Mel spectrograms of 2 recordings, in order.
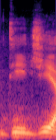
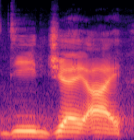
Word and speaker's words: DJI: the DJ uh DJI I I used to pronounce that incorrectly DG I know it's DJI uh it's has a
